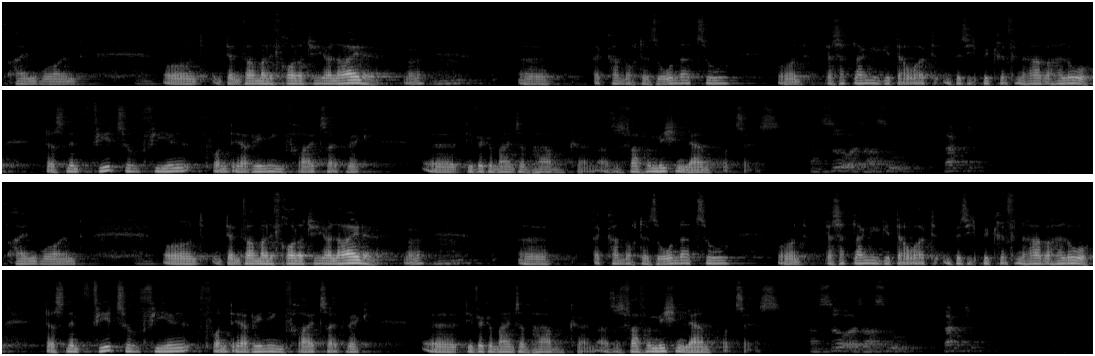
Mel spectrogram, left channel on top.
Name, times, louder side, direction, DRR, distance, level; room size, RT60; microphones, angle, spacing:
voice 1, 0.0-4.2 5.2-5.5 5.9-7.3 7.8-14.5 15.1-18.7, right 2 dB, 15° right, 10 dB, 0.4 m, -34 dB
voice 2, 4.3-4.6 19.0-19.9 20.3-20.6, right 1 dB, 55° right, 3 dB, 3.7 m, -49 dB
23.0 x 8.8 x 3.6 m, 1.0 s
head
